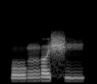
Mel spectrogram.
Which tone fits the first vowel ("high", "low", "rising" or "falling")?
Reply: high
